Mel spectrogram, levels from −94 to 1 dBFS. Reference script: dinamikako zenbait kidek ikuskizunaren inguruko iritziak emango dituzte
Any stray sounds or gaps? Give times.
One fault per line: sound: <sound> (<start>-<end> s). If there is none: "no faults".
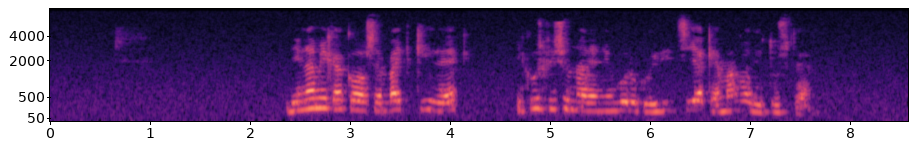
no faults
